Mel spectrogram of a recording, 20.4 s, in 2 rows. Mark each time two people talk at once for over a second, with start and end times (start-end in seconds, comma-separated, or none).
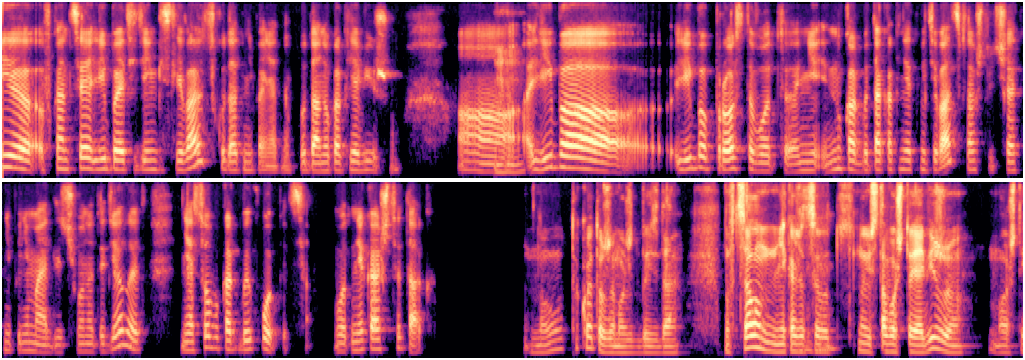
none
